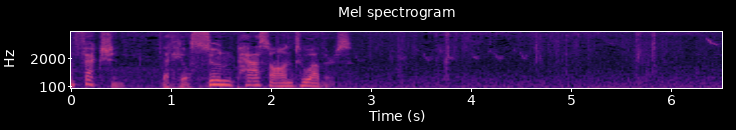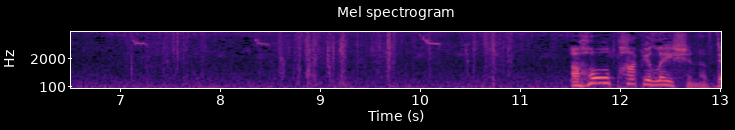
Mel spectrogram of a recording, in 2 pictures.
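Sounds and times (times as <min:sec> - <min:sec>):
faint outdoor background noise: 0:00.0 - 0:13.0
small bird chirping: 0:02.8 - 0:11.6.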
